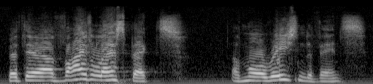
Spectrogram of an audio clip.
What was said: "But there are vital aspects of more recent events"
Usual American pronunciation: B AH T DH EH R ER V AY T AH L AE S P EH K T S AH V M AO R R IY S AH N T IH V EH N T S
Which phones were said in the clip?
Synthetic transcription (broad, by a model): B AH T DH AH R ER V AY T L AE S P EH K T S AH V M AO R R IY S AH N T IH V EH N T S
